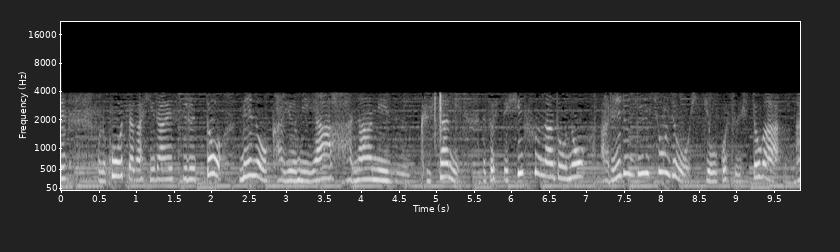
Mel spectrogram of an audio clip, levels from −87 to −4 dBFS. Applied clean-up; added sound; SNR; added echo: none; none; none; none.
